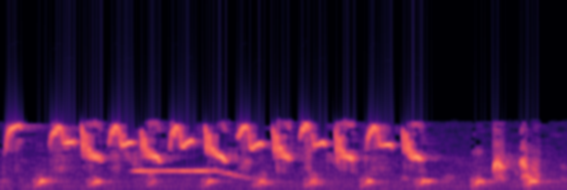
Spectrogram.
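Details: Oriental magpie-robin (kacer), a champion-class bird, singing a full 'isian' mimicry-filled song: rapid high downslurred whistles repeated about four times a second over lower short notes, with one long level whistle sliding downward midway.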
